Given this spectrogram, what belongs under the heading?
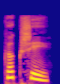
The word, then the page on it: ಕೌಕ್ಷೇಯ: kaukṣēya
